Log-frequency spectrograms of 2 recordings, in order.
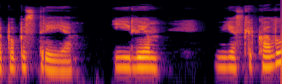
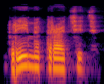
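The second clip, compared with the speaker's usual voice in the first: plain reading voice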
